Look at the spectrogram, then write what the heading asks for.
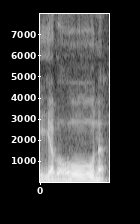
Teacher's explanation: غین مستعلیہ ہے، پر پڑھا جائے گا. غو واو مدہ ہے، ایک الف کی مقدار کے برابر کھینچ کر پڑھیں گے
